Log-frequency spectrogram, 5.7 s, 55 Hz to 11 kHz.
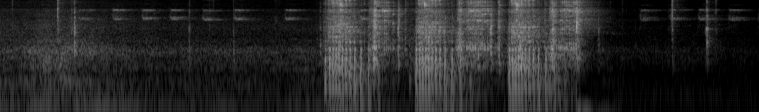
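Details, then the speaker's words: Husqvarna project chainsaw (owner unsure if 445 or 455), running as found with original plug and filter: three short revs with a faint stumble on pickup; sounds slightly rich, owner suggests carburetor service and fresh plug. "So that's an amazing little project saw, but she does have that, you can just hear it, can't you, when she's running, just that tiny bit of hesitancy. But again, carburetor service, fresh plug."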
